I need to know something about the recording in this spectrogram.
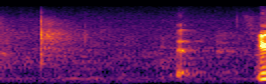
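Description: A mostly quiet pause in speech, broken by one brief short laugh a little over a second in; a spoken word begins at the very end.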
